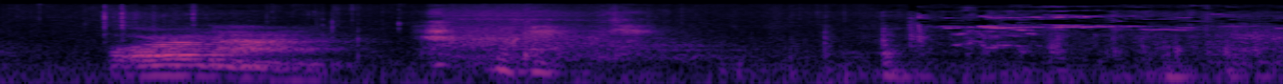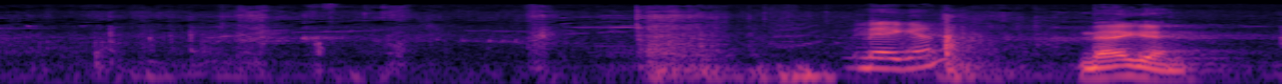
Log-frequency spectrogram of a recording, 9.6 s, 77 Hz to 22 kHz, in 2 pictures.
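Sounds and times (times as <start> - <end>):
dining lodge screen door creaking open on a squeaky hinge: 3.0 - 9.6
speech: 8.0 - 9.4.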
